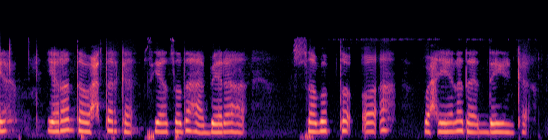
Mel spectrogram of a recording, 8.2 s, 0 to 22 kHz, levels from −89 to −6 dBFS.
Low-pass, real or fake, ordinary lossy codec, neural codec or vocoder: 7.2 kHz; real; none; none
